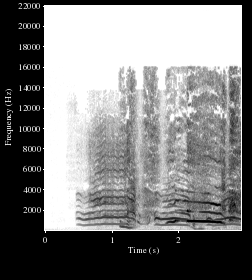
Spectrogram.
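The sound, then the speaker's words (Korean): A newborn baby girl, just delivered, wails in loud, high-pitched cries that rise and fall, with a brief catch between two long bursts, unaccompanied by talk. “어머, 나왔어요! 딸이에요!”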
